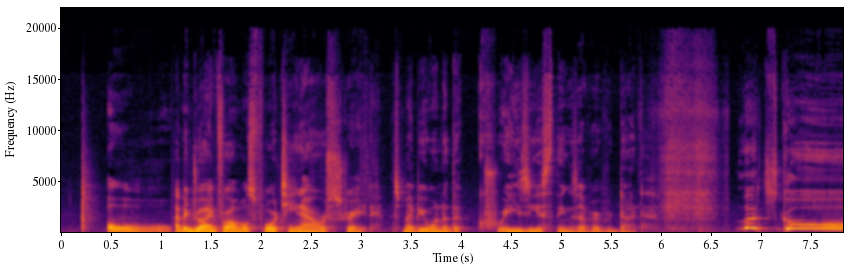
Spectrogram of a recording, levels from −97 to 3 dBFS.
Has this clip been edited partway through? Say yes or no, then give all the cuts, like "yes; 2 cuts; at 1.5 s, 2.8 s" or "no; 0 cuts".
no; 0 cuts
